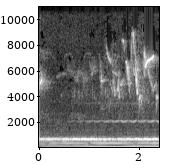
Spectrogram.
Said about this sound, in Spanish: Si están en un bosque, sientan el viento rozando su cara. Escuchen el cantar de los pajaritos y el sonido de los árboles meciéndose.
